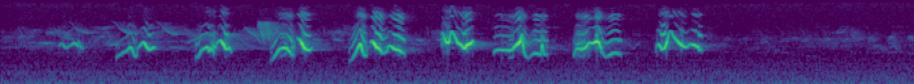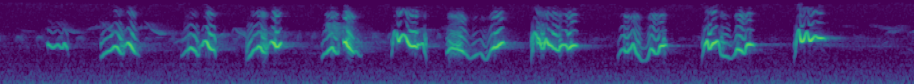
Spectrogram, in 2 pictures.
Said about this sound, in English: Its song's a little bit faster and a little bit more fruity and has certain little pause notes in it. And we heard the first one that I've heard on the property this morning.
